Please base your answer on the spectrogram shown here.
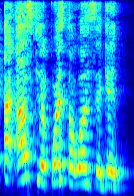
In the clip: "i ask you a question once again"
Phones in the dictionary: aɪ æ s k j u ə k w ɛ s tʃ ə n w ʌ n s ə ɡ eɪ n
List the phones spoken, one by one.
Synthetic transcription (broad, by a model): aɪ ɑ s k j ə k w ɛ s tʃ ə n w ʌ n s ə ɡ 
